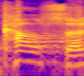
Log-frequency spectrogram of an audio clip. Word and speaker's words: Khalsa: next guest suit cor KSA she said it's pronounced like salsa and I was scared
